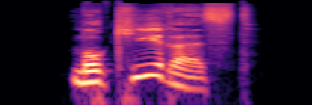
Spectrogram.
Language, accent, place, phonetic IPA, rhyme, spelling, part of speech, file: German, Germany, Berlin, [moˈkiːʁəst], -iːʁəst, mokierest, verb, De-mokierest.ogg
- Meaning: second-person singular subjunctive I of mokieren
